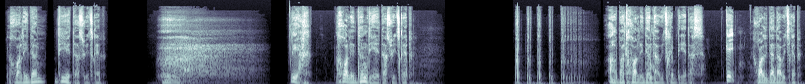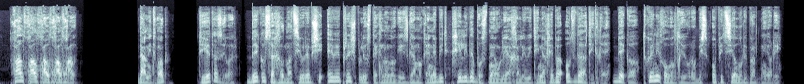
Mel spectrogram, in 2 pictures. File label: Georgian male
